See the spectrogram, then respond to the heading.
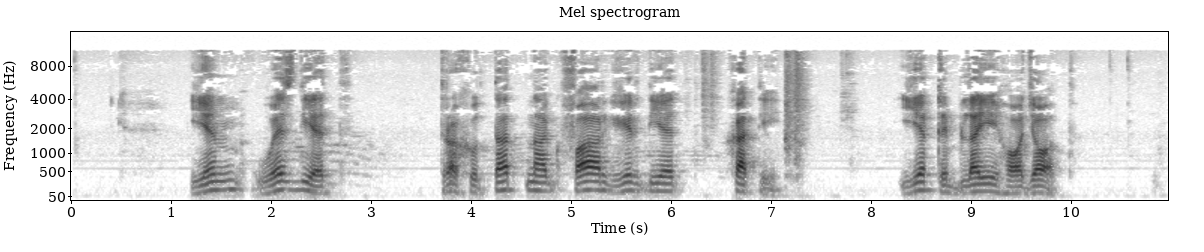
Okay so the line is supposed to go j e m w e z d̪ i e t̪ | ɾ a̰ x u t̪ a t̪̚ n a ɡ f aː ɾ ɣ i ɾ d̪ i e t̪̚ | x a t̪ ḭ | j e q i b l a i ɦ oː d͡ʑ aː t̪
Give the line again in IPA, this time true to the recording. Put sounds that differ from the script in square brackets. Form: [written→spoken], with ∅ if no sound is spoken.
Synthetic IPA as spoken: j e m w e z d̪ i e t̪ | ɾ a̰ x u t̪ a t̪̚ n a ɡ f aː ɾ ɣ i ɾ d̪ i e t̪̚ | x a t̪ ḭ | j e q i b l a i ɦ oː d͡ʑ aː t̪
